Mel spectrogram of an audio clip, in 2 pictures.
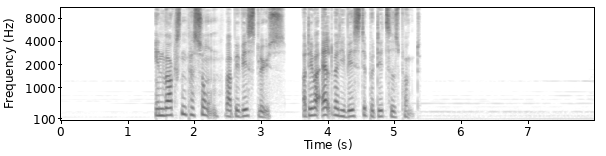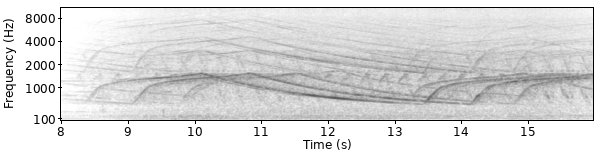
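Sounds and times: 
speech: 0:01.4 - 0:05.5
police car siren wailing during emergency response: 0:08.3 - 0:15.9
low traffic rumble: 0:08.6 - 0:15.9.

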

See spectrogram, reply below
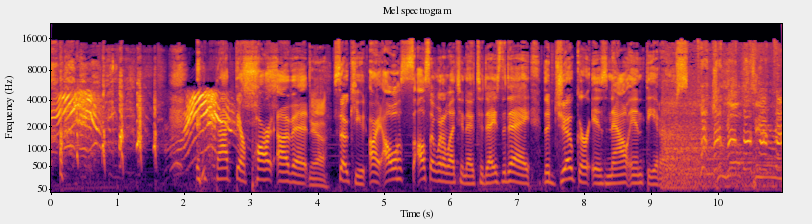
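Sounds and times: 
cat meowing: 0:00.0 - 0:00.9, 0:01.8 - 0:02.9
laughter: 0:00.0 - 0:02.5, 0:09.6 - 0:10.9
speech: 0:02.2 - 0:09.7.

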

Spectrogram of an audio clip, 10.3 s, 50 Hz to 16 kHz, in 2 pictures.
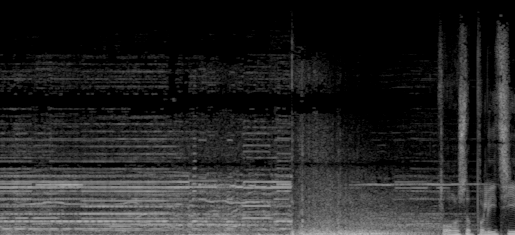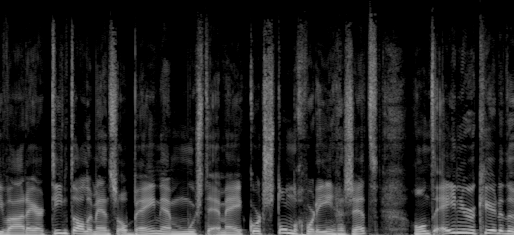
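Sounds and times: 
car horns blaring in a busy street: 0:00.0 - 0:04.9
rowdy crowd noise during street unrest: 0:00.0 - 0:04.9
loud firework bang: 0:01.9 - 0:04.5
speech: 0:04.4 - 0:10.2.

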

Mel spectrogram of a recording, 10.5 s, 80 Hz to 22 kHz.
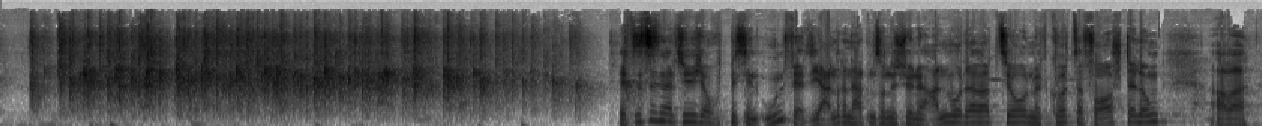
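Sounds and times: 
small crowd clapping: 0:00.0 - 0:05.5
speech: 0:05.2 - 0:10.5.

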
